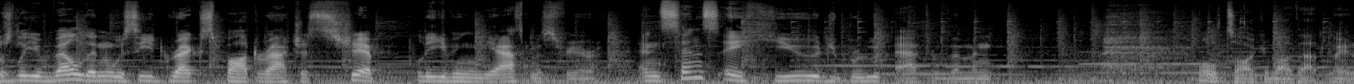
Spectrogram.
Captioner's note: sigh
